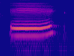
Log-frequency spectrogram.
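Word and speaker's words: eight: Rule क्या कहता है हमारा, जब I और EI हो स्पेलिंग में, उसके तुरंत बाद क्या हो, GH हो, तो वहाँ पर GH का उच्चारण नहीं किया जाता है।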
